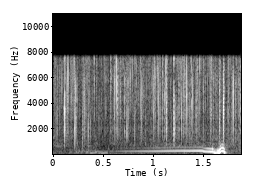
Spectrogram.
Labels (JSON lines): {"label": "biophony, cascading saw", "recorder": "SoundTrap 600 or HydroMoth"}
